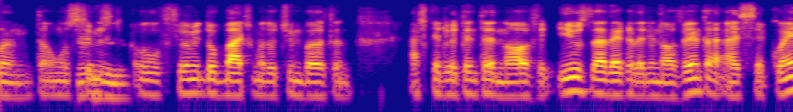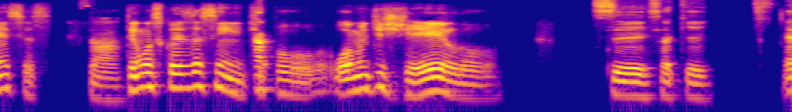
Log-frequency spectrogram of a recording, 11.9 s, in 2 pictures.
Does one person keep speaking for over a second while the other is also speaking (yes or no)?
no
